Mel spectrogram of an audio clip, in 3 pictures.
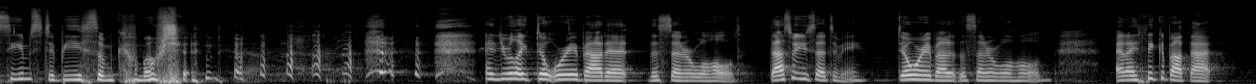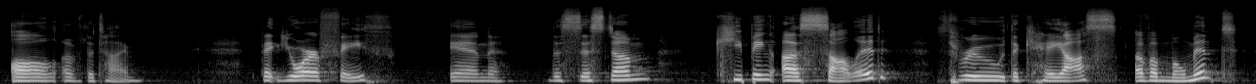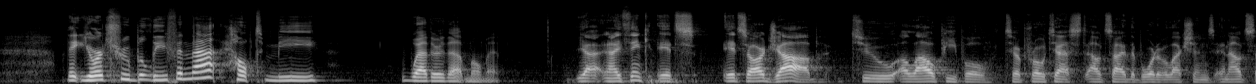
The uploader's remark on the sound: Spoke with the film's directors and two election officials at a recent screening at the GlobeDocs Film Festival.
